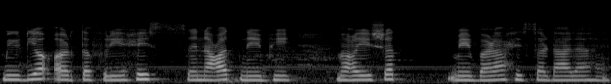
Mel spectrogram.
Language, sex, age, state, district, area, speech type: Urdu, female, 18-30, Bihar, Gaya, urban, spontaneous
